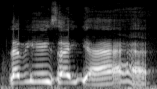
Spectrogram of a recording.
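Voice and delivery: a hint of an upbeat mom rallying the kids. Host quoting colleagues mocking her mum-like call. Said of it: "you've never sounded so much like a mom saying".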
